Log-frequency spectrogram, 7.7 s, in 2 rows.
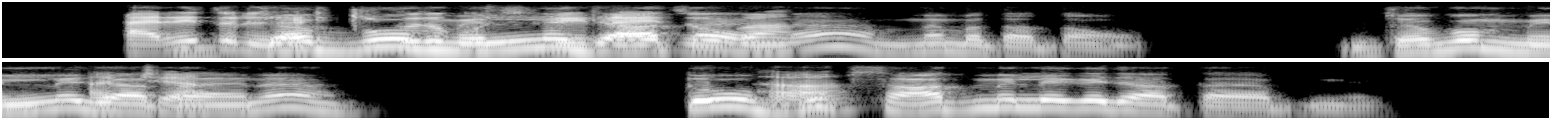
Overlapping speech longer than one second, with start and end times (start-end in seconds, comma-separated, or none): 0.7-2.0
